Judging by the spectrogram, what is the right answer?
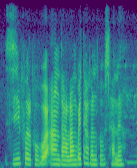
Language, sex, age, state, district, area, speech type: Bodo, female, 18-30, Assam, Baksa, rural, spontaneous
